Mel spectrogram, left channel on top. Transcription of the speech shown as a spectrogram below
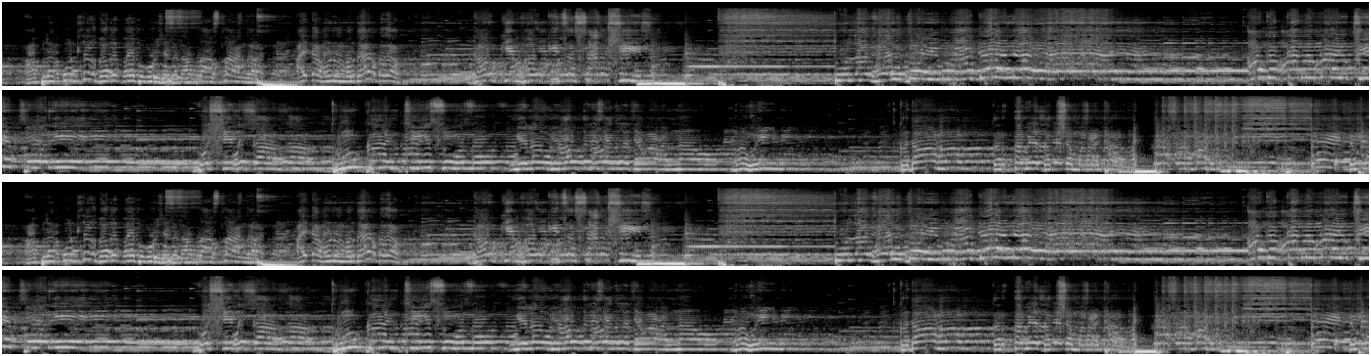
आपला कुठलाच भगत नाही पकडू शकत आपला असला अंगारा. ऐका म्हणून म्हणता बघा गावकी भावकीच साक्षी तुला घालतोय मागण अग कदमांची पोरी होशील का धुमकांची सोन. मिळव नाव तरी चांगलं ठेवा अण्णाव मग होईल. कदम कर्तव्य दक्ष मराठा.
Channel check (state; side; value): identical; both; correlation 1.00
